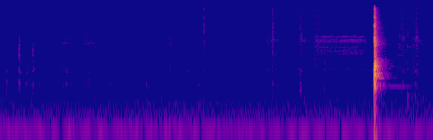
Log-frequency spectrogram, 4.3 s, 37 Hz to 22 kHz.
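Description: A hobby knife with a No. 11 blade pressed straight down through a plastic quarter-round strip: a few faint ticks, then one sharp snap near the end as the blade cuts through.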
